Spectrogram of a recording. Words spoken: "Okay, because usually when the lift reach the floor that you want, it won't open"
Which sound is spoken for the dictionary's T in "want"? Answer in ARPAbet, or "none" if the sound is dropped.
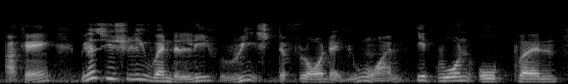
T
